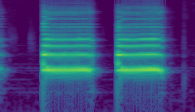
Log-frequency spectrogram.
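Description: Gray tree frog giving two short, buzzy, pulsed trills about half a second each.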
